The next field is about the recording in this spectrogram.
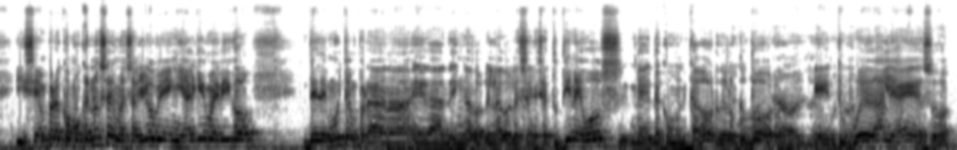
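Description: Fairly high-pitched male speech at a fairly quick pace, ordinary pitch variation and very even loudness, with audible room echo and noticeable background noise. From Dominican Republic, La Romana. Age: 30s. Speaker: radio announcer and content producer. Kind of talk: interview conversation.

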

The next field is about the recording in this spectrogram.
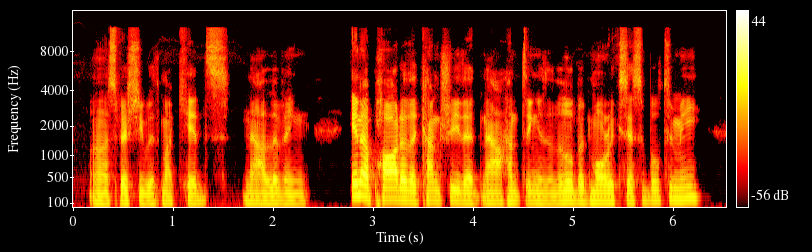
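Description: With a South African accent, a man talks at a very fast pace with ordinary pitch variation, the sound dry and close with no echo and the background quiet. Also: medium pitch for a man. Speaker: hunting advocate, organization leader. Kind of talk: casual interview conversation.

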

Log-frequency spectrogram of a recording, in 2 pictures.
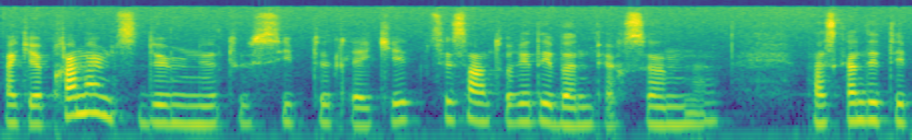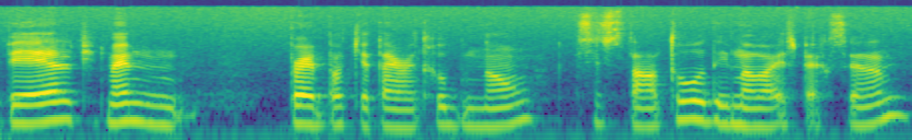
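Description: A woman talks at a very fast pace with medium pitch. Her intonation is fairly even, while her loudness swings widely. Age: 20s. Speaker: construction painter and TikTok creator. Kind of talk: casual interview chat.

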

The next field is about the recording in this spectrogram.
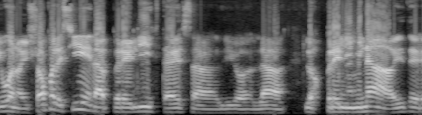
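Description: A man's medium-pitched voice with a Rioplatense accent, fairly quick pace, ordinary pitch variation, and a dry, close sound with no echo. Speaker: YouTuber. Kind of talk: casual chat. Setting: live stream.

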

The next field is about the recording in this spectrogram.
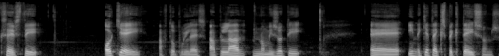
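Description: A man at medium pitch, very slow, with long, frequent pauses and fairly even intonation, in a dry, close sound with no echo. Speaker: podcast co-host. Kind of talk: casual chat.

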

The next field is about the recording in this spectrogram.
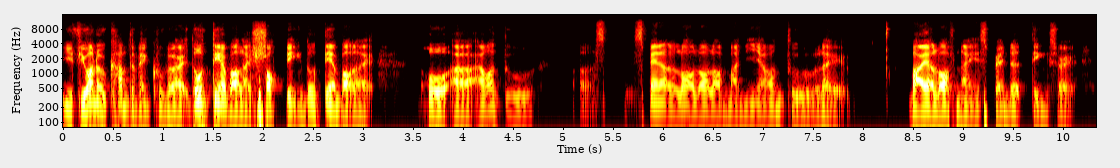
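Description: A man talks at a fairly quick pace. The sound is dry and close with no echo, over a quiet background. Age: 20s. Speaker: student and Twitch streamer. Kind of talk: casual chat.

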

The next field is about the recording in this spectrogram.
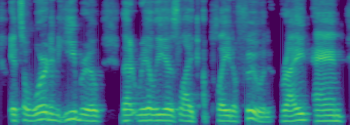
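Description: With a Canadian accent, a man talks at a moderate pace in an unremarkable speaking voice, medium in pitch and fairly even in intonation. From Canada, Ontario (Dundas near Hamilton). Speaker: entrepreneur and investor. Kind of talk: interview conversation. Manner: conversational with frequent repetitions.

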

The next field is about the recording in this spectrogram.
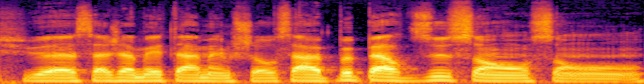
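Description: A man talks at a moderate pace with fairly even intonation in a plain, everyday voice. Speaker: clothing brand co-founder. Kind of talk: casual interview chat.

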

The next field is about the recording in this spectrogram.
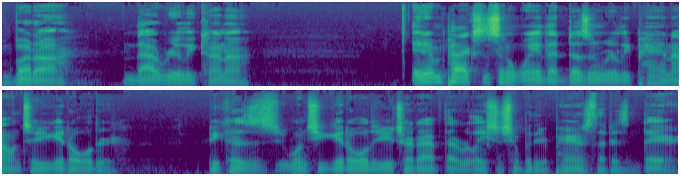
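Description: Talking very fast yet with long, frequent pauses, a man speaks in a very deep, low pitch with ordinary pitch variation. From Mexico. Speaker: podcast host. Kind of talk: casual chat. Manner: casual, profane.

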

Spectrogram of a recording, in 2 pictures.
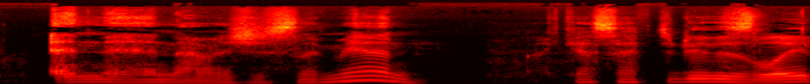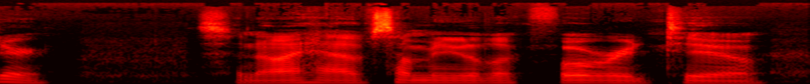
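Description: A man with an ordinary speaking voice talks at medium pitch and a fairly quick pace, with ordinary pitch variation. The sound is dry and close, with no echo. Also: very clean recording, silent background. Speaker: podcast host. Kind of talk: casual chat.

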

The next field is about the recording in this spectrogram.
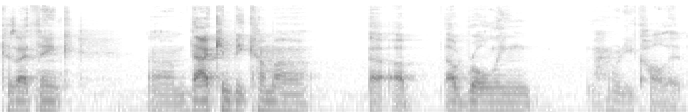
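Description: A somewhat breathy man with an American accent, fairly low pitch and a moderate pace. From US Midwest (Iowa), then Seattle area from teens. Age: 30s. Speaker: YouTuber. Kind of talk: casual chat.

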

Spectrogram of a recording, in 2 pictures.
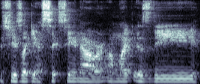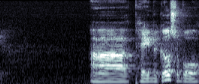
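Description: A man with an ordinary speaking voice holds a medium pitch and keeps his intonation fairly even. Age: 20s. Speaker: podcast co-host. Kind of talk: casual chat.

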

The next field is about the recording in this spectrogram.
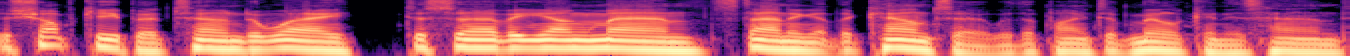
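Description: Ordinary pitch variation in plain reading aloud

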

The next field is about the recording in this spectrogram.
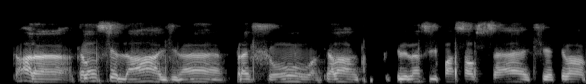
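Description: A man's bright, sharp voice at medium pitch comes through in a monotone, flat intonation, the sound dry and close with no echo. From Brazil, Mauá (Greater São Paulo). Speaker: former band member. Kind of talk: casual chat.

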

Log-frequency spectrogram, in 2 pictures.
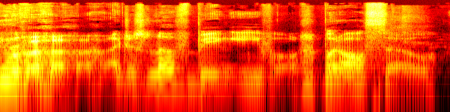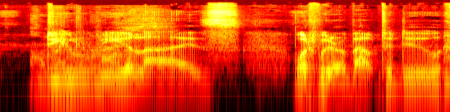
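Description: Very slow, put-on character voice from a man. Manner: gleeful, maniacal villainy.

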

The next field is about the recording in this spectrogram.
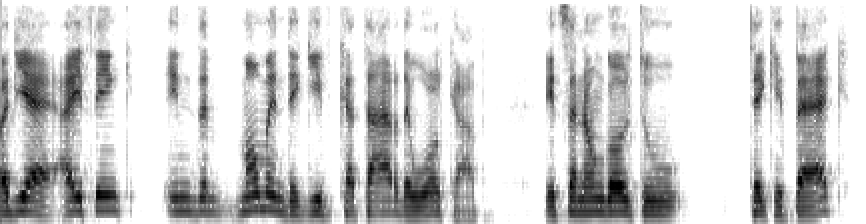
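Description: The speaker talks at a fairly slow pace in an Italian accent, with ordinary pitch variation. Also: man, fairly high pitch for a man. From Italy. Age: 30s. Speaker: football commentator. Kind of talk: interview. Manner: halting.

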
